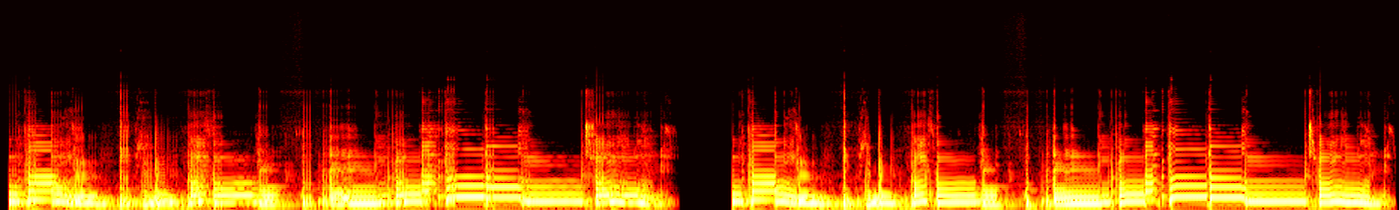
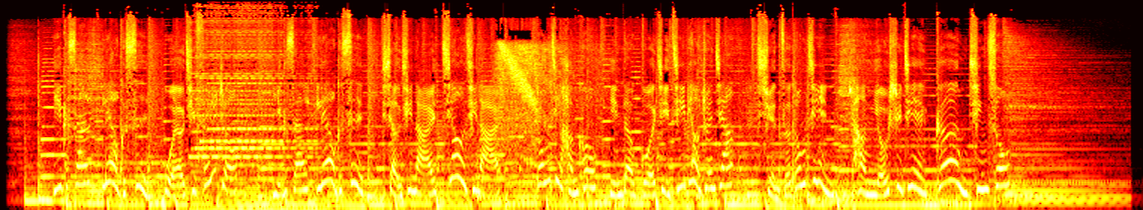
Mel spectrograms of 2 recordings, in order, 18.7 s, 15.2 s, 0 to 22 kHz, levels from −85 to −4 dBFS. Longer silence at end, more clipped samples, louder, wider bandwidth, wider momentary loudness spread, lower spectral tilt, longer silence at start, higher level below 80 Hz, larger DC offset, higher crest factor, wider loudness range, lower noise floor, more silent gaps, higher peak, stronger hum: about the same, 0.1 s vs 0.15 s; neither; second, -13 LUFS vs -9 LUFS; second, 2.8 kHz vs over 20 kHz; about the same, 6 LU vs 8 LU; first, -13.5 dB/octave vs -3.5 dB/octave; about the same, 0.1 s vs 0.15 s; about the same, -24 dBFS vs -20 dBFS; neither; about the same, 12 dB vs 10 dB; about the same, 2 LU vs 1 LU; first, under -90 dBFS vs -31 dBFS; first, 9.06-9.75 s vs none; about the same, 0 dBFS vs 0 dBFS; neither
